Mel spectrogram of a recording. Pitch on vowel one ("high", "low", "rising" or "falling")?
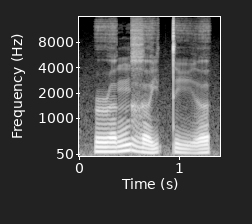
rising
